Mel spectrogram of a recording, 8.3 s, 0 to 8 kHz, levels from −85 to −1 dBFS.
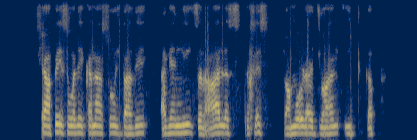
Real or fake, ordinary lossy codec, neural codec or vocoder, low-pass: fake; Opus, 16 kbps; codec, 16 kHz, 4 kbps, FreqCodec, larger model; 7.2 kHz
